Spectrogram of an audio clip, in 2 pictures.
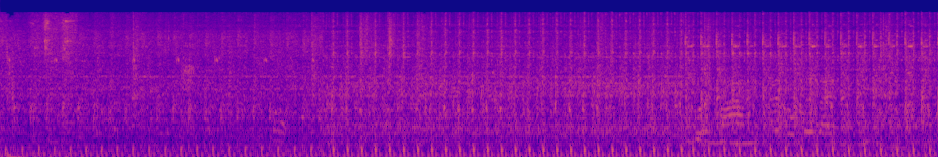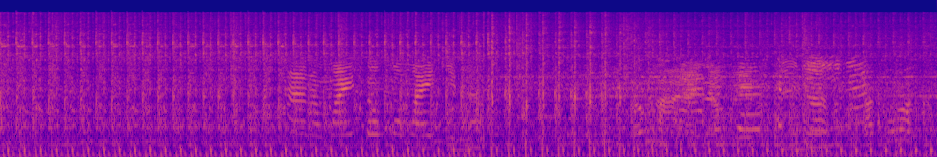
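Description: Single-cylinder diesel engine of a two-wheel walking tractor running with a rapid, even chug. It gets louder about two seconds in.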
